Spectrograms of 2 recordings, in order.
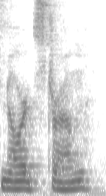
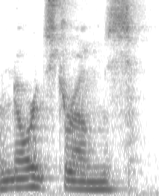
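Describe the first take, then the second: First: The name ends without an added s sound. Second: The name ends with an added s sound. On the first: The speaker calls it right. "it's Nordstrom" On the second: The speaker calls it wrong. "It's not"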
